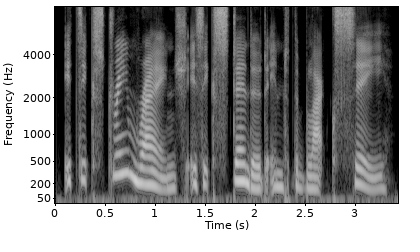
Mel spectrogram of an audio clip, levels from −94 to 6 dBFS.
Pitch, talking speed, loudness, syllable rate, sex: 190 Hz, 155 wpm, -22 LUFS, 4.7 syllables/s, female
